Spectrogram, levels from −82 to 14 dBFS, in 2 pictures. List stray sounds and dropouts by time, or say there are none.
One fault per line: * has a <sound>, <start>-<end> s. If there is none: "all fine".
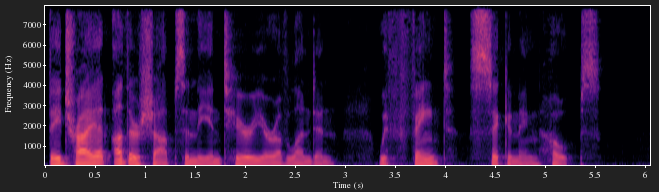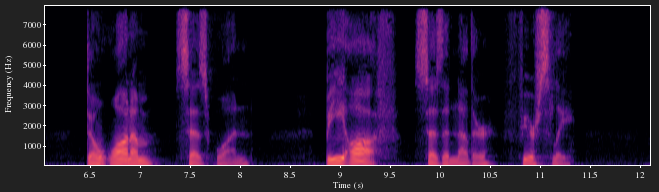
all fine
